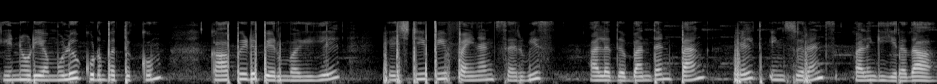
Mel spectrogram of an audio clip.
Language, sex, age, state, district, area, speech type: Tamil, female, 45-60, Tamil Nadu, Pudukkottai, rural, read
